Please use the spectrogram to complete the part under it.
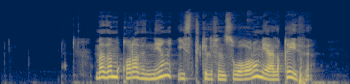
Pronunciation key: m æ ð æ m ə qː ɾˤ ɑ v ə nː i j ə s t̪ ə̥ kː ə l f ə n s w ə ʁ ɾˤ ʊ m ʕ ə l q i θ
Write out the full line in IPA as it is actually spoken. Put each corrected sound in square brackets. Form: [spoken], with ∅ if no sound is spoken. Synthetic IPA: m æ ð æ m ə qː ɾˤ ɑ [ð] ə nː i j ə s t̪ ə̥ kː ə l f ə n s w ə ʁ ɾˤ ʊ m ʕ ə l q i θ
